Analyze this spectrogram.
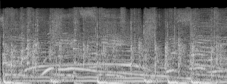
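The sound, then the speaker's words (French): Radio studio applause and cheering for a game show contestant, with clapping under loud whoops and cheering voices from the small crowd throughout. “Applaudissements pour Tom.”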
